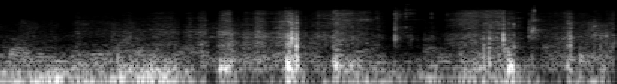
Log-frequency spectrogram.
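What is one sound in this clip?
Items rustle and knock as a hand rummages through a box.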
